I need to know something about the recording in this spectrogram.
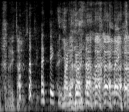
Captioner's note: laughter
